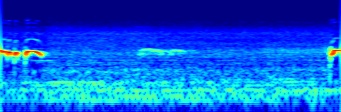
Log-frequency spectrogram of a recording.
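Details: Zebra dove, a perkutut, singing to draw other doves into calling: short bright warbled notes near the start, a faint softer reply mid-clip, then another loud note at the end.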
